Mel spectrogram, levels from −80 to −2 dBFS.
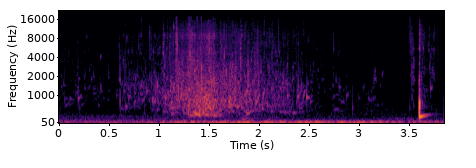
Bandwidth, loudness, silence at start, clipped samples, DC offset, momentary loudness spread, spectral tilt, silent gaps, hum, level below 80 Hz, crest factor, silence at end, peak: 18 kHz; -38 LUFS; 0 s; under 0.1%; under 0.1%; 19 LU; -3.5 dB/octave; none; none; -44 dBFS; 32 dB; 0 s; -6 dBFS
